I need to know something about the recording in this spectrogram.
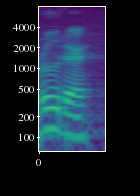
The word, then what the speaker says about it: router: that you'll see that router is the American pronunciation and Rutter is the British pronunciation so you know I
